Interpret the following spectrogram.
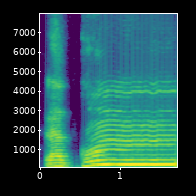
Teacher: Dua misal, mimnya sama. Lakumma ditahan, dimasukkan, didengungkan. Lakumma 1, 2, 3. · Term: idgham mimi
